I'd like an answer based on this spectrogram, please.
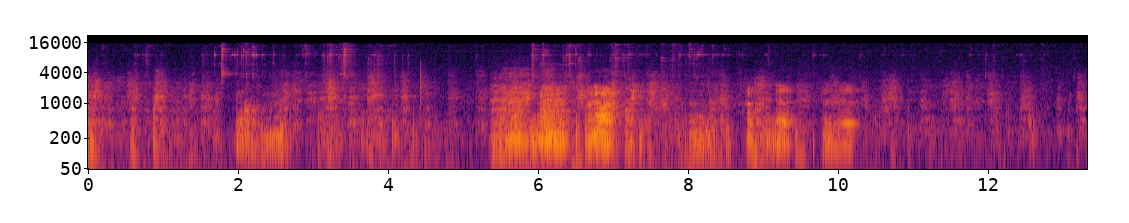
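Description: Play growling from a German Shepherd and an Old English Sheepdog tugging on a rope toy, in several bursts that are loudest about halfway through and die down near the end.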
